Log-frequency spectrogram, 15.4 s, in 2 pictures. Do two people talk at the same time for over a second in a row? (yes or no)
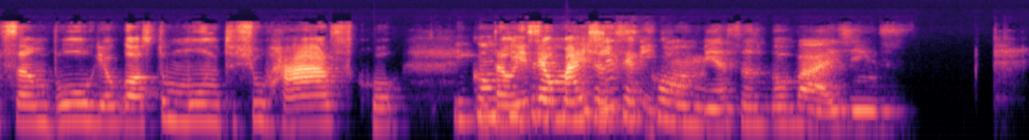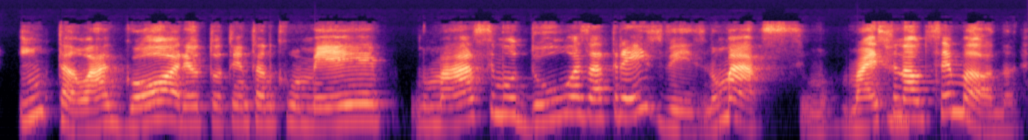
yes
